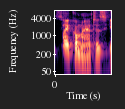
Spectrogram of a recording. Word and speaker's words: Psycho Mantis: It's just a kid version of Psycho Mantis, where like Psycho Mantis? Am I saying his name right? – Yeah. – Psycho Mantis.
